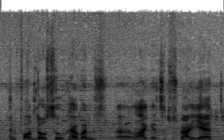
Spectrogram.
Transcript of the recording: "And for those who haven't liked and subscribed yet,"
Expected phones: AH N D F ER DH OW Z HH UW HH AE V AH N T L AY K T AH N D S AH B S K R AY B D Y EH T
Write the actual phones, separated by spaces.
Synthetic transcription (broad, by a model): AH N F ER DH OW S HH UW HH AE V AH N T L AY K AH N S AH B S K R AY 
